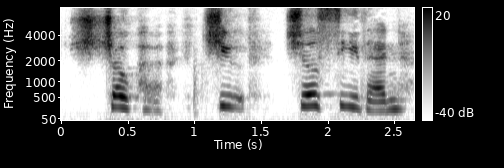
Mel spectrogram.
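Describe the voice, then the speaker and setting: A woman's voice: fairly high pitch, slow, rough recording. A woman voicing a sickly, hysterical young boy in a storybook, frightened and gasping through choked sobs. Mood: sobbing, gasping. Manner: gasping, choked, sobbing speech.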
